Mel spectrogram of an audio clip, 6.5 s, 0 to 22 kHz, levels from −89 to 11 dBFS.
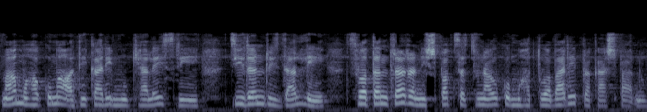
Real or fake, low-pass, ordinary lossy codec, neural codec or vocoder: fake; 7.2 kHz; none; vocoder, 44.1 kHz, 128 mel bands, Pupu-Vocoder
